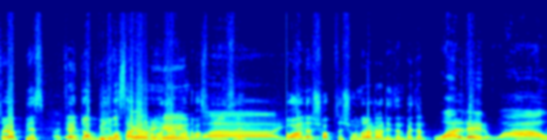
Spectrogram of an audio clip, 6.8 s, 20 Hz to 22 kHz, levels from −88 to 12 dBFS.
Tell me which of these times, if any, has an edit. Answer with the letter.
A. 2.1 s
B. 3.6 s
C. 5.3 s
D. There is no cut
B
